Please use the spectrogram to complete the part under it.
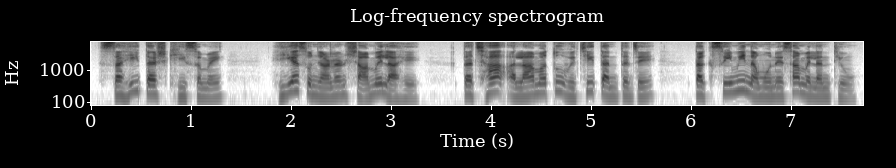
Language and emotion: Sindhi, neutral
